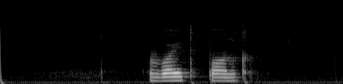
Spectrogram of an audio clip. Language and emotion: Russian, neutral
